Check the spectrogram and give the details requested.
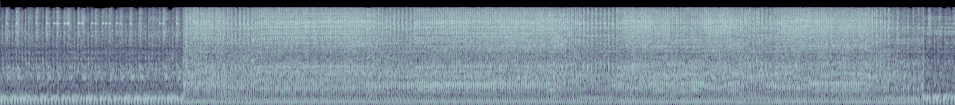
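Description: Mini pocket bike's small engine running under the rider as the rear wheel churns in sand: harsher and noisier for the first second and a half, then a steady low drone that dips in pitch a few times.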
